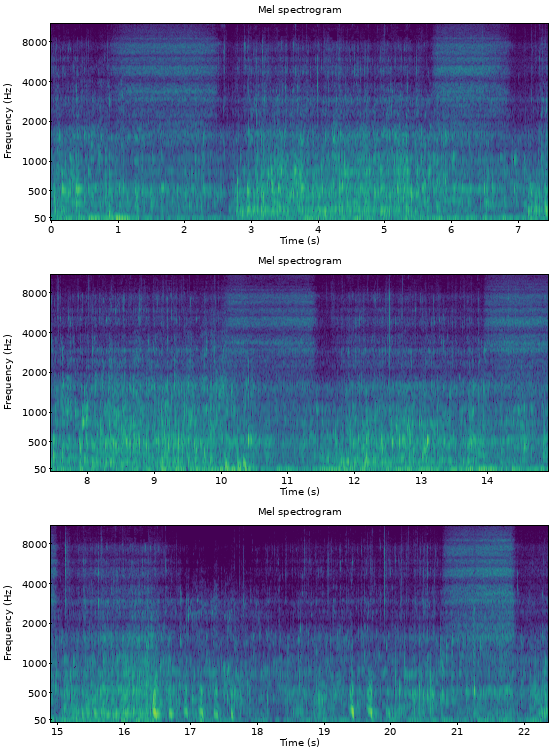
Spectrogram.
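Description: Air bubbles gurgle and rumble underwater in regular bursts.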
